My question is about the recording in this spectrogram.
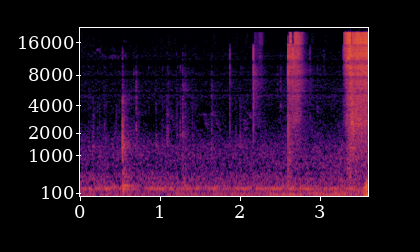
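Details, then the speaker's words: Tire punctured by a nail, nail head pulled out to locate the hole before plugging with a Slime kit: sharp hiss burst settling into strong steady rush of escaping air where the nail was; puncture air leak. "But this is definitely where it's freaking leaking from, bro."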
